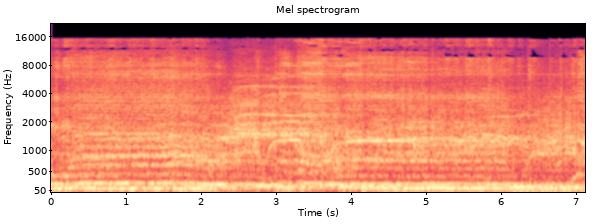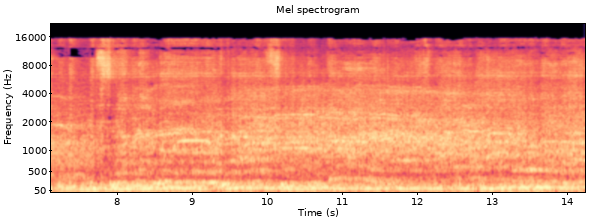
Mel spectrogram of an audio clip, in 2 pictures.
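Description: Male vocal group singing pop music live into microphones over loud accompaniment with heavy, steady bass, heard through a venue's PA system.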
